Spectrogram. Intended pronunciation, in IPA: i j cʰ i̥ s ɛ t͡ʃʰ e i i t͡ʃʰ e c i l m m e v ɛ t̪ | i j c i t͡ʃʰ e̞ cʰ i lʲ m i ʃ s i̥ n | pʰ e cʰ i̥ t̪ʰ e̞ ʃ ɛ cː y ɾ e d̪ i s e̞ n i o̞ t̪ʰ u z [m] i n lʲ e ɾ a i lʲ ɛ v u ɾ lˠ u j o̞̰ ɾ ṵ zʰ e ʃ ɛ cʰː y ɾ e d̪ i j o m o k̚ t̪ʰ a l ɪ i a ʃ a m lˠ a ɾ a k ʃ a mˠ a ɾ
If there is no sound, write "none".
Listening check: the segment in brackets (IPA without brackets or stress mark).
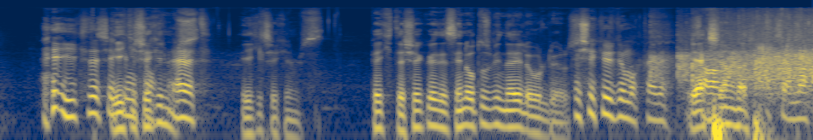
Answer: b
